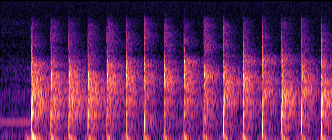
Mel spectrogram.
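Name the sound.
applause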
